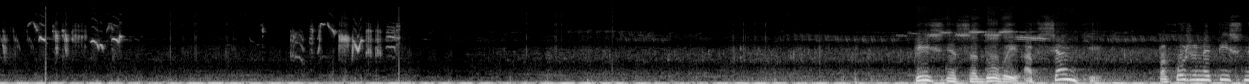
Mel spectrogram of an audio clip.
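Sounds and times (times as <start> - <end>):
steady low vehicle rumble: 0.0 - 12.4
speech: 9.2 - 12.4
whinchat giving short scratchy warbled phrases: 9.2 - 12.4.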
